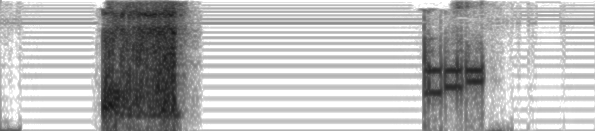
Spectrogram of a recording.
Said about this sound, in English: Alpha Alpha Zero Hotel Papa, please turn off your Roger beep. You don't need to send a Roger beep on the network. Thank you.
